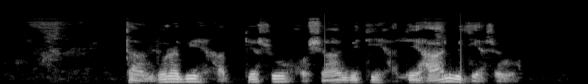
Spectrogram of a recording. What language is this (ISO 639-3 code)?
khw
